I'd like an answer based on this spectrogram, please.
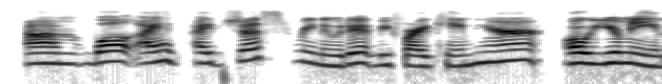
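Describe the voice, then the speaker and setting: Against a quiet background, a woman with an American accent speaks fairly slowly at a fairly high pitch, with a bright, sharp tone and fairly even intonation. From Arizona. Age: 50s. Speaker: expat retiree. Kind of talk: interview.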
